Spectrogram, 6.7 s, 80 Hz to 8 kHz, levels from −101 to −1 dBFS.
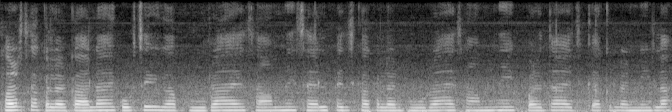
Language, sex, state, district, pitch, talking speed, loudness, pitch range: Hindi, female, Rajasthan, Bikaner, 225 Hz, 195 wpm, -19 LUFS, 220-230 Hz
